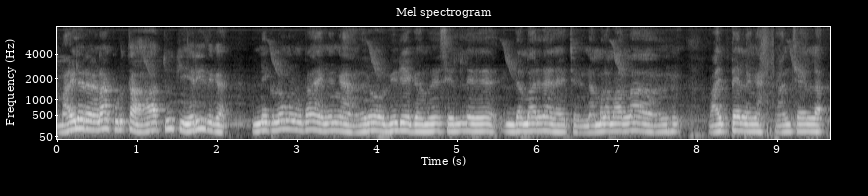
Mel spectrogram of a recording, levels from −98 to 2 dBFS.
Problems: background sounds at intervals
